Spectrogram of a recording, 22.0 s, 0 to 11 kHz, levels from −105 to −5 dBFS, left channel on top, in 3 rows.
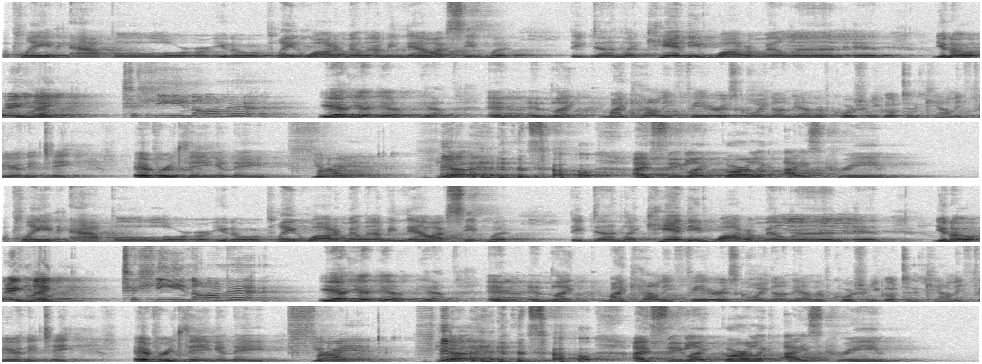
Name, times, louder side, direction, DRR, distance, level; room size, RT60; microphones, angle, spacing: voice 1, 0.1-3.8 4.3-6.6 7.0-7.7 9.7-10.7 11.0-16.6 17.0-17.3 17.9-21.3, right 1 dB, 15° right, 2 dB, 2.1 m, -28 dB
voice 2, 5.8-6.5 7.3-7.7 8.2-9.3 11.0-11.3 14.1-14.3 16.8-17.4 17.8-18.0, right 6 dB, 80° right, 8 dB, 3.6 m, -32 dB
27.5 x 21.0 x 7.4 m, 0.77 s
head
